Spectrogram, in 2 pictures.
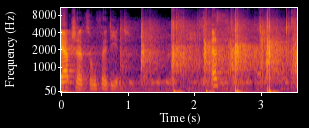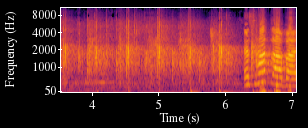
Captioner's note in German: Beifall bei der LINKEN und dem BÜNDNIS 90/DIE GRÜNEN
